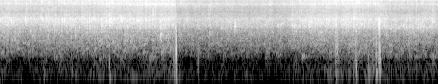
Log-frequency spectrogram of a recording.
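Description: Water flows steadily at the Sinking Spring, a paved natural spring at Abraham Lincoln's birthplace farm, a soft continuous rushing wash with occasional small splashes and drips close by.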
